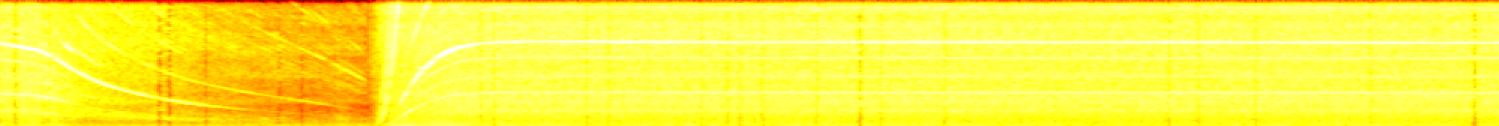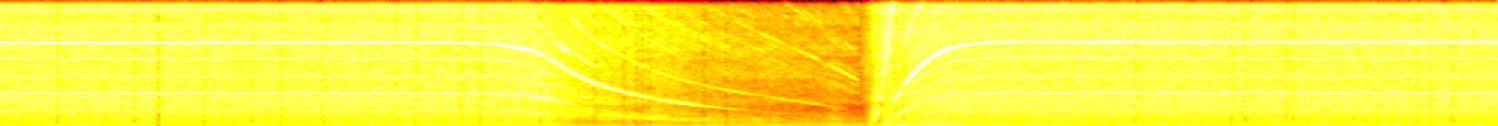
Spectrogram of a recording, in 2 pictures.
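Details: Sound-library recording of a dental drill: a high, steady whine that spins up, runs several seconds, winds down, then starts again.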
